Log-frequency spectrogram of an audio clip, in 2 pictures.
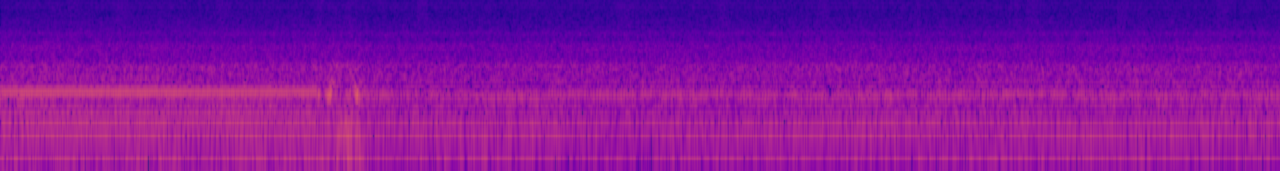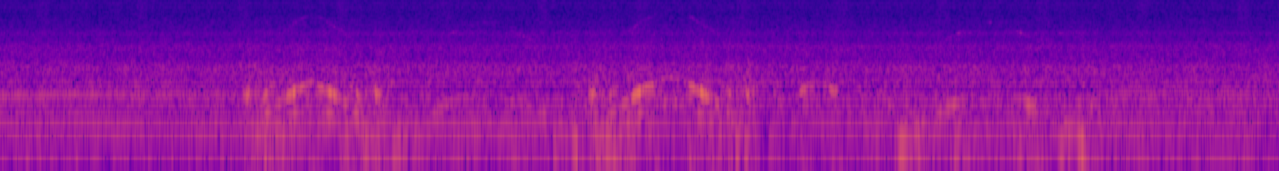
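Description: A machine hums steadily throughout.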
